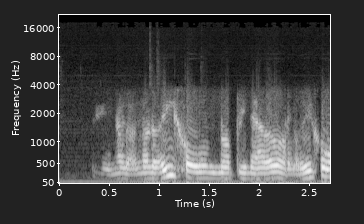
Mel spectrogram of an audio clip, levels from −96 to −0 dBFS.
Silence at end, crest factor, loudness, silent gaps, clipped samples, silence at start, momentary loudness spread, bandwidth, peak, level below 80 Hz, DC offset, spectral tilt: 0 s; 12 dB; -14 LUFS; none; under 0.1%; 0.4 s; 10 LU; 4.9 kHz; -2 dBFS; -40 dBFS; under 0.1%; -9 dB/octave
